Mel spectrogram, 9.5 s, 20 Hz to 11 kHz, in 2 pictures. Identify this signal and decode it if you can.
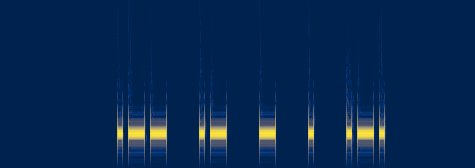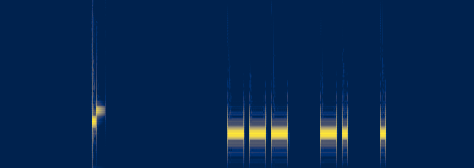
Morse code, heard as a keyed tone, about 22 wpm, spaced as for 16 wpm, 690 Hz. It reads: WATER ONE
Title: 2x Character Spacing - Top 100 Words - 22wpm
